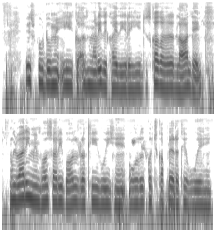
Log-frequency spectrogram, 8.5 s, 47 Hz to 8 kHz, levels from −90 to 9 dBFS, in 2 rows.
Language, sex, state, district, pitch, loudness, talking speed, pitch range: Hindi, male, Jharkhand, Sahebganj, 160 Hz, -31 LUFS, 190 wpm, 150-175 Hz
